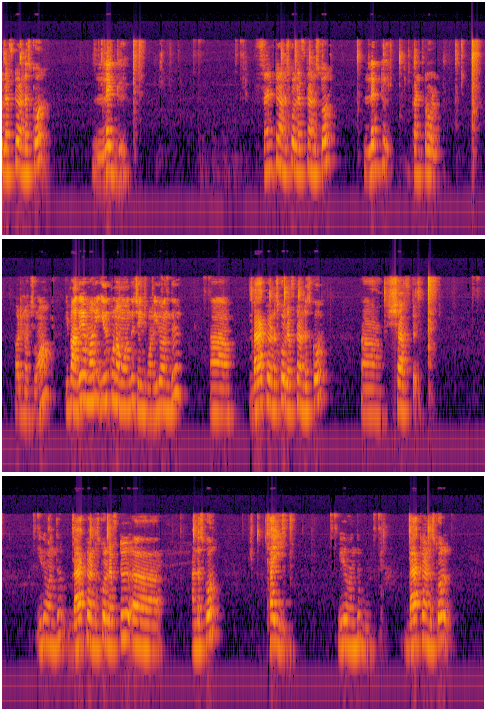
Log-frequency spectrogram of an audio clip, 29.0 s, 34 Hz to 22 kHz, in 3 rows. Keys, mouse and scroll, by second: 3.4 ctrl+s, 3.9 click, 4.8-7.8 drag, 10.0 ctrl+s, 10.6-10.9 scroll down 1, 10.9 middle click, 11.2-11.8 scroll up 3, 11.8-13.0 middle drag, 13.0 click, 13.9-16.9 drag, 19.2 click, 19.9-23.0 drag, 26.9-28.9 drag.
